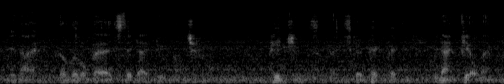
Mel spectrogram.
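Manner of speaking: hushed whisper aside. Real, not acted. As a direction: drop to a breathy whisper. Whispered aside about little birds.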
